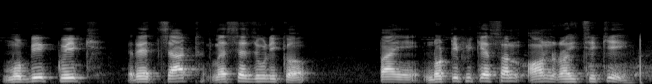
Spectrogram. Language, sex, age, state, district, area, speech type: Odia, male, 60+, Odisha, Balasore, rural, read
